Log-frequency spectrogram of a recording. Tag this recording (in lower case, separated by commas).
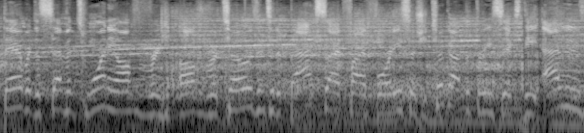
speech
